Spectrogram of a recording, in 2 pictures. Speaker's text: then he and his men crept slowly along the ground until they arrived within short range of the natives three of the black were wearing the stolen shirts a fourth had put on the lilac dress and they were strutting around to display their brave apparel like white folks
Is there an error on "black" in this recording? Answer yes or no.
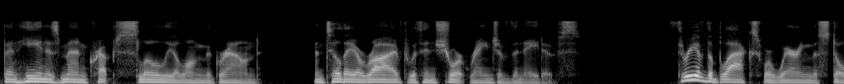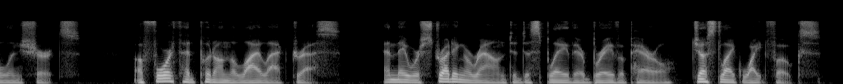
yes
